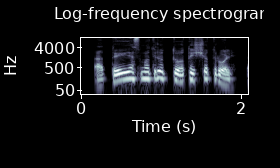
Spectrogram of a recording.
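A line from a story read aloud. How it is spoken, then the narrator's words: Laughing. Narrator (Russian): рассмеявшись, произнес я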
